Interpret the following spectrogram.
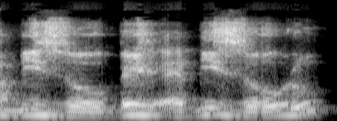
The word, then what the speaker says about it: besouro: Por exemplo, a palavra besouro, a palavra besouro, a gente não fala besouro, a gente fala besouro.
